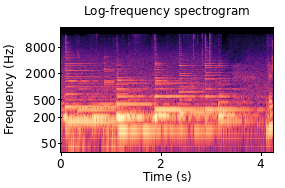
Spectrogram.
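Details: Acoustic guitar music with sustained strummed chords changing every second or so; no animal calls are heard.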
